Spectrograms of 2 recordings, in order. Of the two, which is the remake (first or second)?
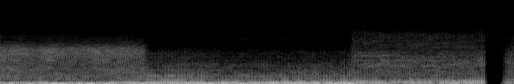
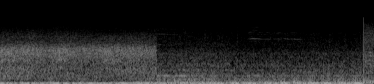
first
